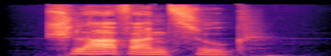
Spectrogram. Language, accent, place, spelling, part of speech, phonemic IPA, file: German, Germany, Berlin, Schlafanzug, noun, /ˈʃlaː.vanˌtsʊx/, De-Schlafanzug.ogg
- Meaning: pyjamas (clothes for wearing to bed and sleeping in)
